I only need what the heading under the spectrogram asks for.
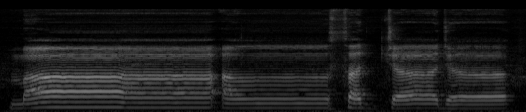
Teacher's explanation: تنوین کے بعد ثا رہا ہے، حروف اخفا کے 15 حروفوں میں سے، اس لیے غنہ کریں گے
